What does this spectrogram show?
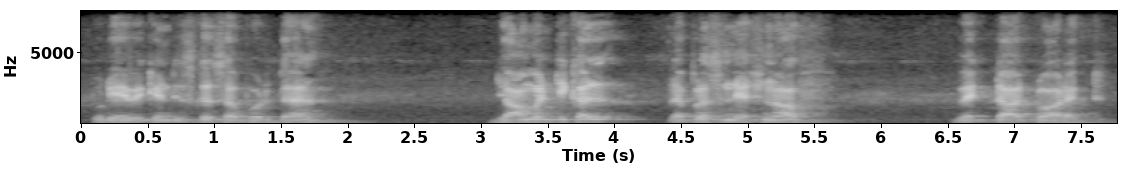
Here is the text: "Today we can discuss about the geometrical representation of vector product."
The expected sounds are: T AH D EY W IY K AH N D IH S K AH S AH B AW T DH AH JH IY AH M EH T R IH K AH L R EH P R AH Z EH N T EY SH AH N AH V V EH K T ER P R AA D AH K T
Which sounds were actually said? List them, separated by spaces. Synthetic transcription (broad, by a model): T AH D EY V IY K AH N D IH S K AH S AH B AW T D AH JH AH M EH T IH K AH L R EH P R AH S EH N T EY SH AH N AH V V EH K T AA P R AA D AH K T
